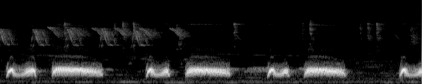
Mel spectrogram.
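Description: A dove coos in low, hollow pairs, a short note then a longer drawn-out one, repeated steadily. Faint high chirps of small birds sound in the background.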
